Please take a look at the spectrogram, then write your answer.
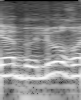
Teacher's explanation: یبلغ با پہ کلکلا ہو رہا ہے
